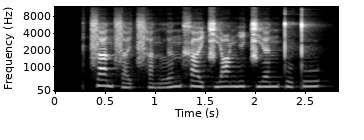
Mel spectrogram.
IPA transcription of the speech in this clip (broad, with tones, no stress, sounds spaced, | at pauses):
t͡s a˥˩ n s a˩ ɪ̯ t͡sʰ a˩ n l ə˥ n x a˥˩ ɪ̯ t͡ɕ j ɑ˥ ŋ i˥˩ t͡ɕ j ɛ˥ n t̪ u˧˥ t̪ u˥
